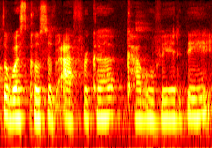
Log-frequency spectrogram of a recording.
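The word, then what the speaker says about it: Cabo Verde: Cabo ver if you've ever heard of it. I don't know why I said it like that. That's not how I say it, but I'm trying to like say it properly and English at the same time. Anyway, uh it's Kabu Veri and that's where we're from.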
